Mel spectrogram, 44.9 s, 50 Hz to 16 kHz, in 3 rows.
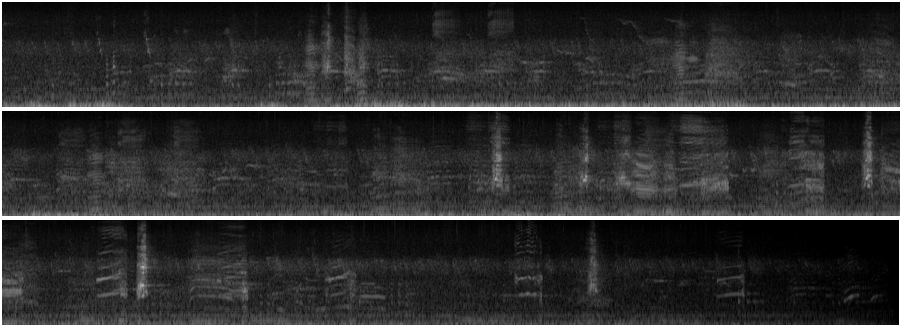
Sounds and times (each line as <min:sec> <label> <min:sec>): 0:00.0 ducks 0:43.2
0:00.0 other birds 0:44.8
